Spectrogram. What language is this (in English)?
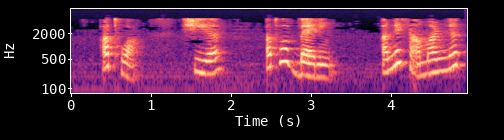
Gujarati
